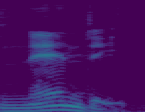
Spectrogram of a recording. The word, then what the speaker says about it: Nadi: There's a place called Nadi, Which is pronounced Nandi. And if you pronounce it correctly, Nandi, you'll get a little wink from the Fijians.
